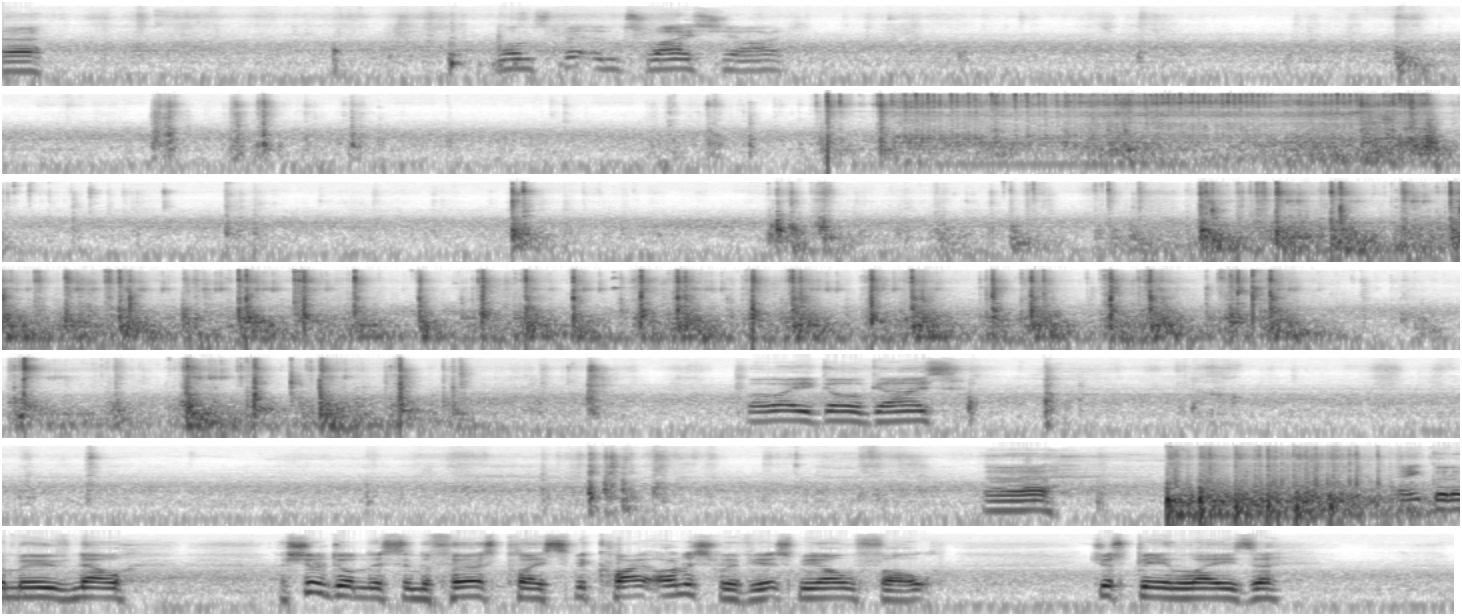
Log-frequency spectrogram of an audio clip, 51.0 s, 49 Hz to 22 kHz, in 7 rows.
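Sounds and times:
clicking and rattling: 11.4 - 15.5, 18.6 - 32.2.

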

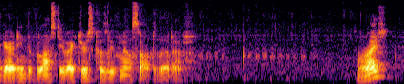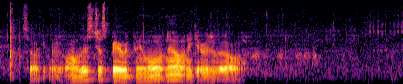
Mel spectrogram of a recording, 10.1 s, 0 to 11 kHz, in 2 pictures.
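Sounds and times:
hand rubbing a whiteboard: 0.0 - 4.7, 6.0 - 10.0.

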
